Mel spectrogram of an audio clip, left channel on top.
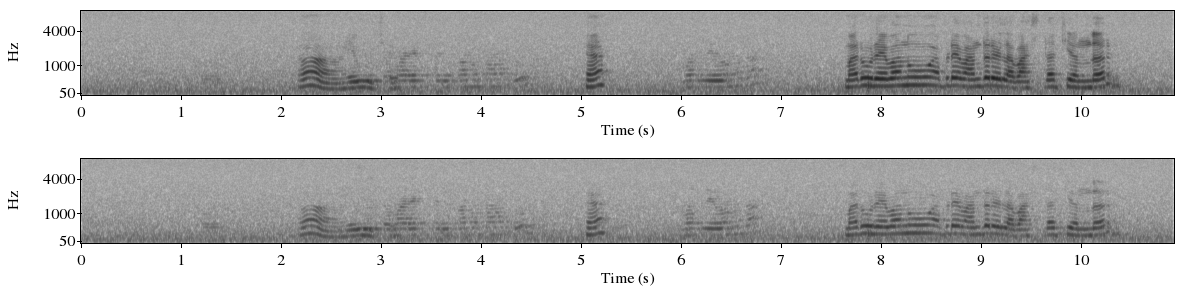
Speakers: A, on the right; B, on the left.
A: હ
B: હા
A: બીજું
B: એવું
A: તમારે
B: છે
A: રેવાનું કા હતું?
B: હે
A: તમારે રેવોનું કાં?
B: મારું રેવાનું આપડે વાંદરવેલા વાંસદા થી અંદર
